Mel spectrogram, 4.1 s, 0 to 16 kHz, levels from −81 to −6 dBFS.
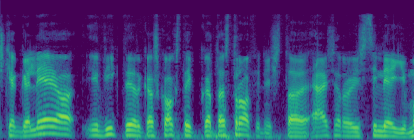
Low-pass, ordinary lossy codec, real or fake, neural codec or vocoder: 10.8 kHz; AAC, 48 kbps; real; none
